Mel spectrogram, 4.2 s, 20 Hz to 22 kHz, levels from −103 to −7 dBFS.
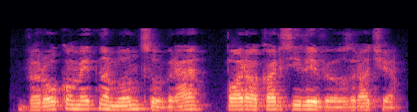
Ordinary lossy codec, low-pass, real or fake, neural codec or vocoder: AAC, 24 kbps; 19.8 kHz; fake; autoencoder, 48 kHz, 128 numbers a frame, DAC-VAE, trained on Japanese speech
